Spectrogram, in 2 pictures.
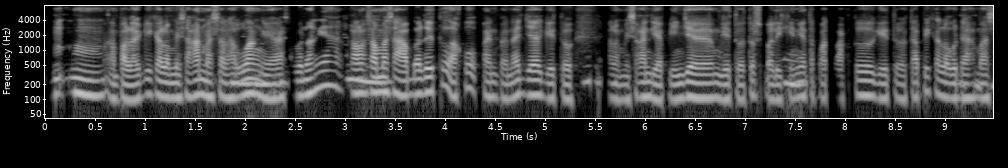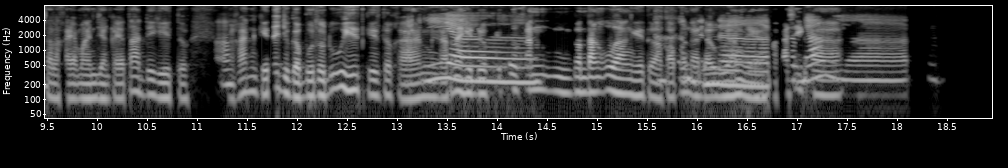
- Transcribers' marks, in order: distorted speech; in English: "fine-fine"; chuckle; drawn out: "iya"; chuckle; chuckle
- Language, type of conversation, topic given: Indonesian, unstructured, Apa nilai yang paling kamu hargai dalam persahabatan?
